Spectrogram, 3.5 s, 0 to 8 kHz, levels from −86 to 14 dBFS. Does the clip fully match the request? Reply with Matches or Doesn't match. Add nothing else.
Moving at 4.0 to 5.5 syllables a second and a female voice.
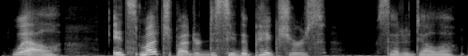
Doesn't match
